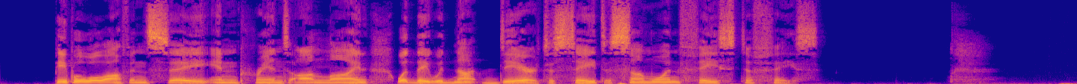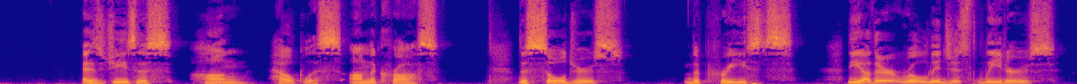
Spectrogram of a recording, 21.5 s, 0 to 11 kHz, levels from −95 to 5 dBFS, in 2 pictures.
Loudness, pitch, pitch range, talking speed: -17 LUFS, 120 Hz, 105-135 Hz, 95 wpm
